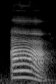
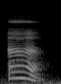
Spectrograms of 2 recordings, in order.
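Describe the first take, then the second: First: The vowel is open, clear and full. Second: The vowel is weaker, quieter and less clear. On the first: "The first A in the first syllable is sa" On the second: "although is not that louder, that clear as the first A"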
